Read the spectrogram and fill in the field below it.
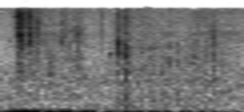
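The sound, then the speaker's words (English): A crunchy bite into a Kit Kat wafer bar with honeycomb-flavoured chocolate and bits of honeycomb through the centre, with a few sharp crackling snaps in quick succession that fade into quieter chewing. “Nice crunch.”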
